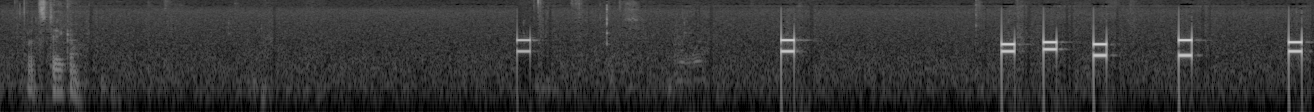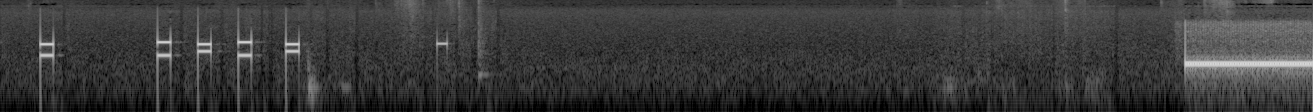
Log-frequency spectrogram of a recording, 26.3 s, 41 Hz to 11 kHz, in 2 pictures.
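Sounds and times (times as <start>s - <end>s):
faint hiss: 0.0s - 26.2s
speech: 0.3s - 1.0s
touch-tone telephone dialing beeps: 25.0s - 26.2s.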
